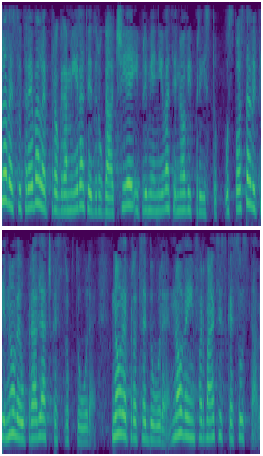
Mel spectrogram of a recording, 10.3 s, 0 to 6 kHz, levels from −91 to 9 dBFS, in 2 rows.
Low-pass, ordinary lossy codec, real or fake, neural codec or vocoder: 5.4 kHz; none; real; none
